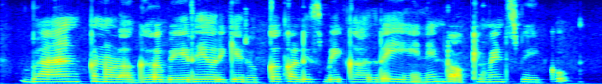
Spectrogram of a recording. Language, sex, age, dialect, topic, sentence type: Kannada, female, 18-24, Dharwad Kannada, banking, question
